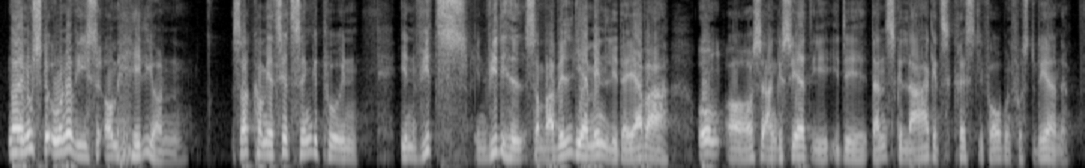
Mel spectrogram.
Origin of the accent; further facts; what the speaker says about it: Denmark; moved away as an adult; also born or lived in Copenhagen / Lofoten; Jeg er vokset op i Danmark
